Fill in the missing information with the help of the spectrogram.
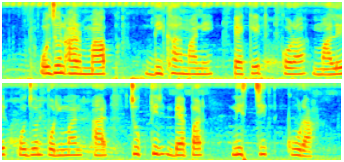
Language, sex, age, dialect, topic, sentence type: Bengali, female, 18-24, Western, agriculture, statement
